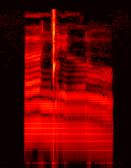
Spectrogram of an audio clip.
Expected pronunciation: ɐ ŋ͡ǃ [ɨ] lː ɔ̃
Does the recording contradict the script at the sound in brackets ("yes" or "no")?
yes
